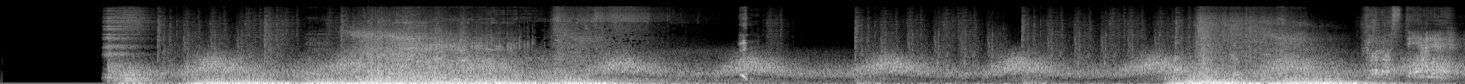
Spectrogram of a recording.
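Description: A huge creature roars with a deep, loud rumble.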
